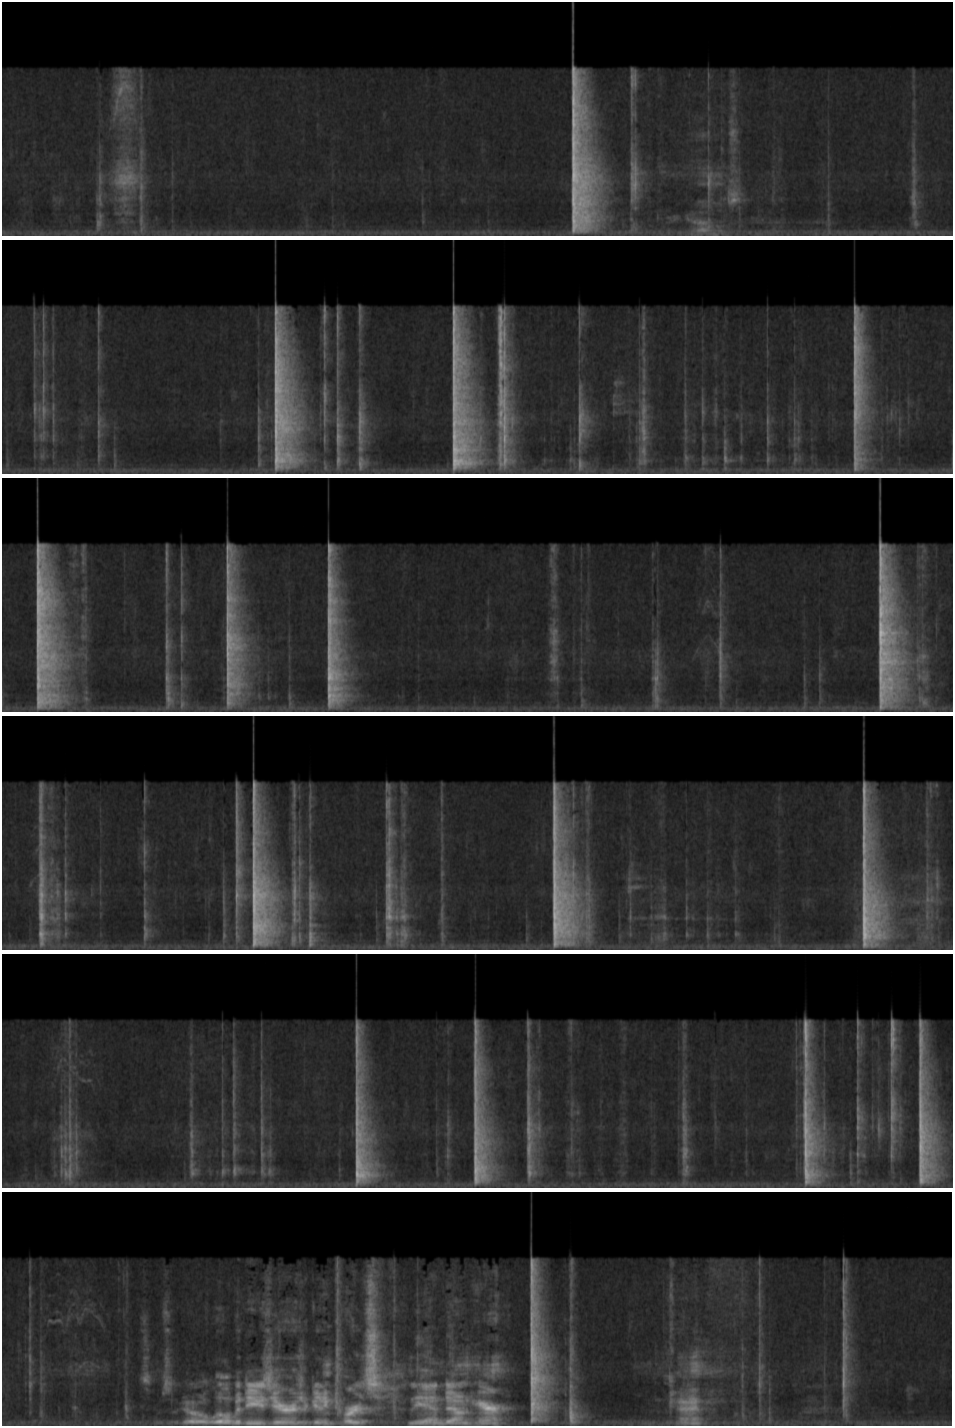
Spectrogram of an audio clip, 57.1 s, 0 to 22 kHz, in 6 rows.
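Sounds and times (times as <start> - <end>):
steady low hum: 0.0 - 57.0
plastic clips snapping loose: 27.0 - 33.0, 44.8 - 48.0, 55.0 - 56.2.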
